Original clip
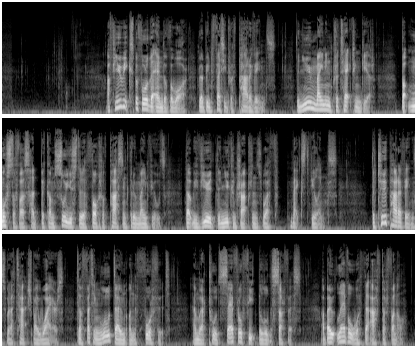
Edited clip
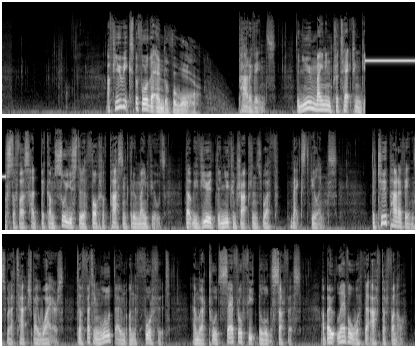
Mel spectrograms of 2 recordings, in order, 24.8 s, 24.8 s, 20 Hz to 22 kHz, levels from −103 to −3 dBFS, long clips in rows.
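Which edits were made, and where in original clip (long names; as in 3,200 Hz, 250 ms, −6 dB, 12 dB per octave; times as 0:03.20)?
0:02.98: tape stop 1.74 s
0:07.25–0:08.32: beep over 3,030 Hz −16.5 dBFS
0:18.73–0:19.07: fade in, from −21 dB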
